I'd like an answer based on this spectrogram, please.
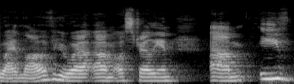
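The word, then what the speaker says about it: Yve: Eve Blake is one, which is spelled Y-V-E, Blake.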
